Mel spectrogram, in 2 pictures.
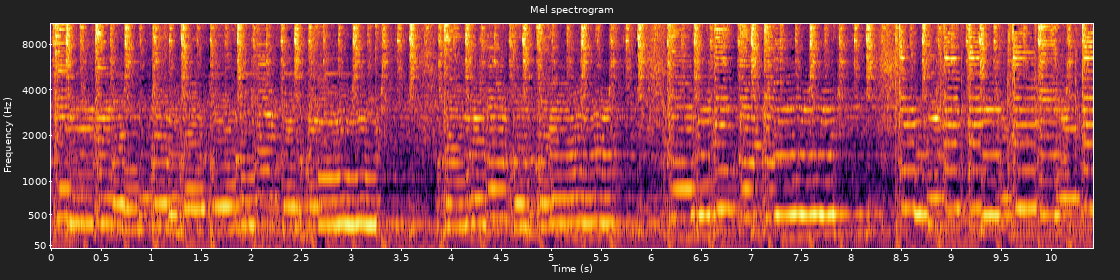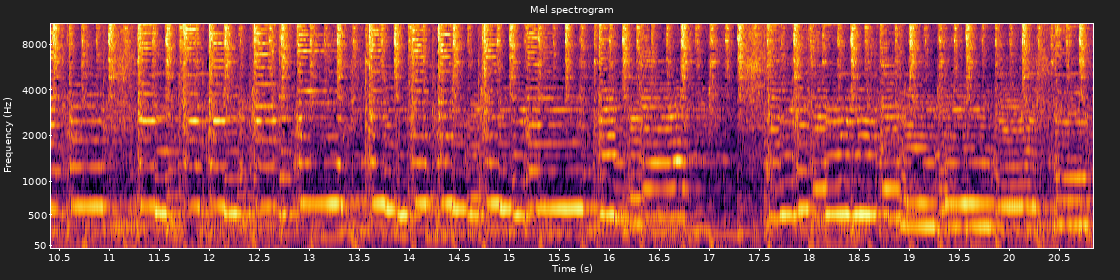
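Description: Guitar runs through a pentatonic scale over a 2-5-1 chord progression with full backing, steady and dense from start to finish without any talking.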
